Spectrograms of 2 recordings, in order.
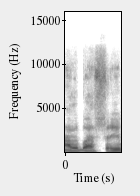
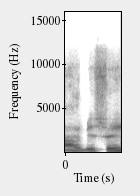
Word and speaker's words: al-Bashri: dari Hasan al-bashri boleh Hasan al-bashri boleh asal al-bisri boleh bacanya teh kayak rowahu Tirmidzi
